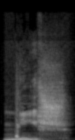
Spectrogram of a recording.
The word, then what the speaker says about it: niche: One really good example of this is the word niche, which a lot of Americans will pronounce niche. I actually did a video on the pronunciation of this word, and I still have people in the comments telling me that niche is not an acceptable pronunciation. But I guarantee in the United States of America, it has become one.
